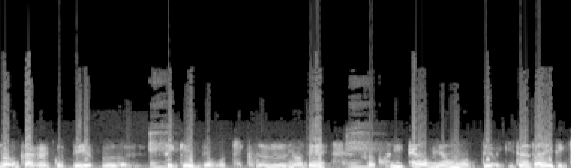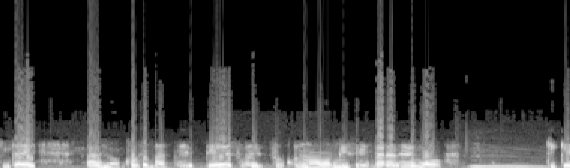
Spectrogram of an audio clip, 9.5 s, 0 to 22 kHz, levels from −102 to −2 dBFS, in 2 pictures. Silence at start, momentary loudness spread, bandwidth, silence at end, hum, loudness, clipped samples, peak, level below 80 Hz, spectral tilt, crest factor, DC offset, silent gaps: 0 s; 9 LU; 12 kHz; 0 s; none; -11 LUFS; 0.4%; 0 dBFS; -42 dBFS; -6.5 dB/octave; 10 dB; under 0.1%; none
